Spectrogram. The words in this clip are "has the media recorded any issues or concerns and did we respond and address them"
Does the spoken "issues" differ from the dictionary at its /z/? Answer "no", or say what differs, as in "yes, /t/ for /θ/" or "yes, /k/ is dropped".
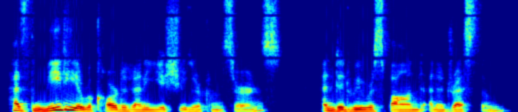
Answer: no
